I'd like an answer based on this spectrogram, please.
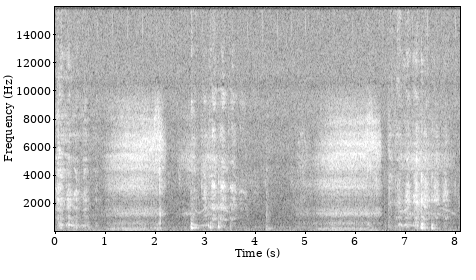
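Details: A female Alaskan Malamute gives two long, wheezy, snore-like groans while still awake, making it known she wants to sleep.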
